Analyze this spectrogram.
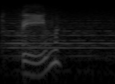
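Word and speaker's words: fim: distribution within brazil f i m pronounced theme being as you've guessed it portuguese for the end it's pretty great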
